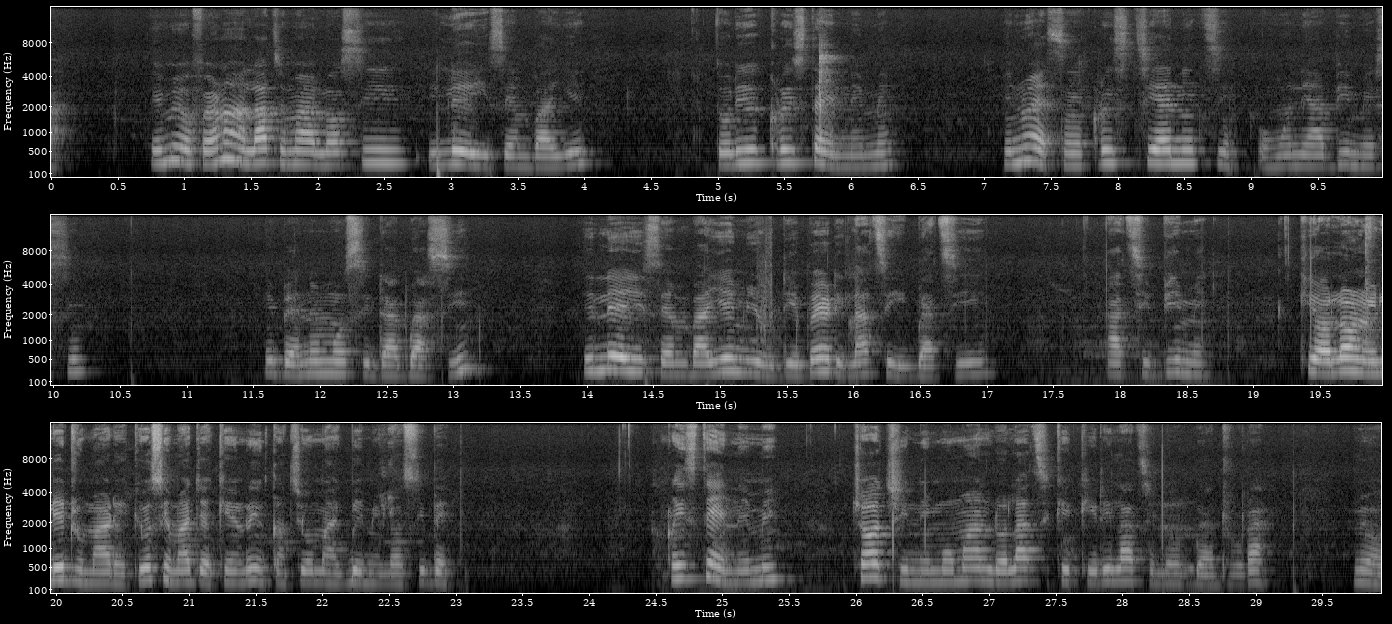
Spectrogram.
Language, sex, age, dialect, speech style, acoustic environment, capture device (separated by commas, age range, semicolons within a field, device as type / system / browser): Yoruba, female, 25-34, Nigeria - Nigerian Standard, happy; nervous, silence, mobile / Linux / Chrome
